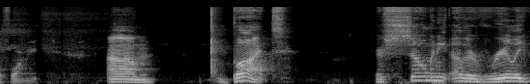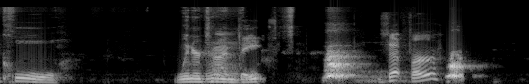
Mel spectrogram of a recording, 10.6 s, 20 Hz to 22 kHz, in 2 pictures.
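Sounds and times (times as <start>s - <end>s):
speech: 0.0s - 1.6s, 2.2s - 3.0s, 3.8s - 6.0s, 7.1s - 10.0s
dog barking: 8.5s - 9.1s, 9.8s - 10.2s.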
